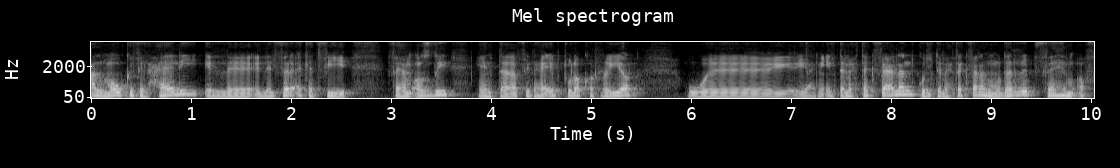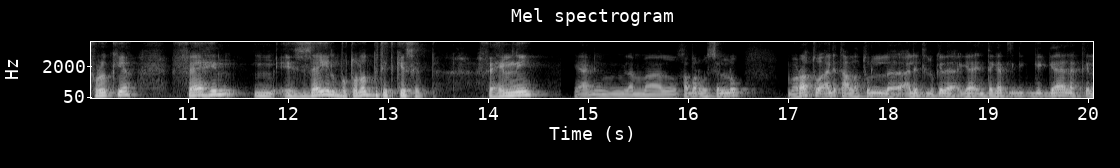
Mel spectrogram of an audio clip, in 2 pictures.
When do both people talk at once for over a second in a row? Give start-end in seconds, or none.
none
